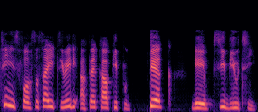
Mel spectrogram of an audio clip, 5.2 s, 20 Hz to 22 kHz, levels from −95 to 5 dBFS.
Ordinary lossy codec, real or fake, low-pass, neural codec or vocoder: none; fake; 7.2 kHz; codec, 16 kHz, 2 kbps, X-Codec, WavLM features, trained on Multilingual LibriSpeech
